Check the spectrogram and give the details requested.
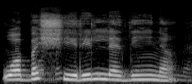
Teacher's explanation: را کے نیچے زیر ہے تو آپ نے اس را کو باریک پڑھنا ہوگا، موٹا نہیں پڑھنا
